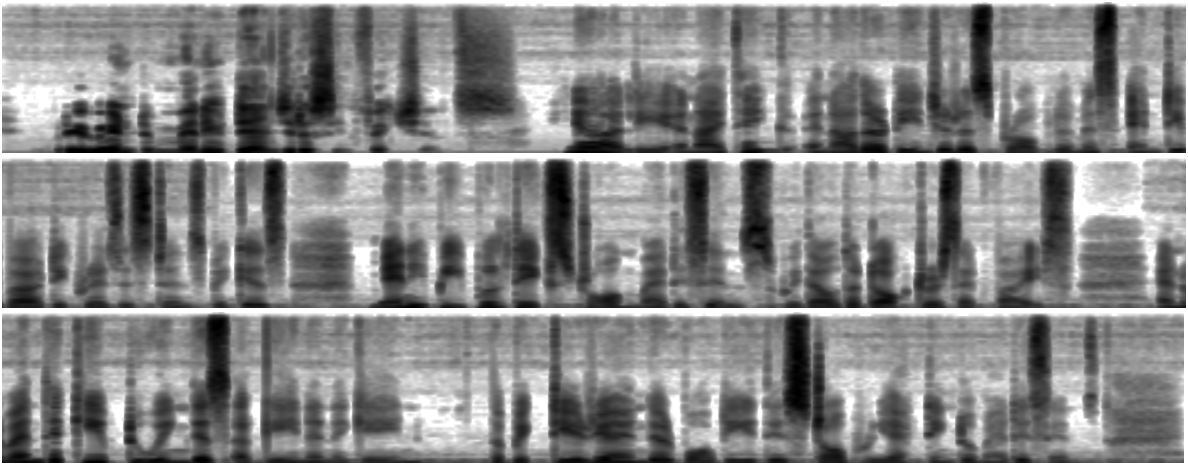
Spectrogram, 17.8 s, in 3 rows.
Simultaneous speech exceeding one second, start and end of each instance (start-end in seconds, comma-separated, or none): none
